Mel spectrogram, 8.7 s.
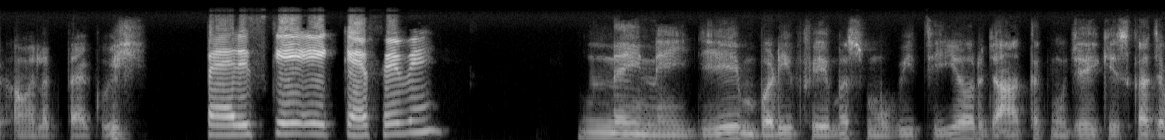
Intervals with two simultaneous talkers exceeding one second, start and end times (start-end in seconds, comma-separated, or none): none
